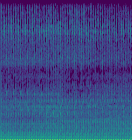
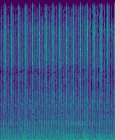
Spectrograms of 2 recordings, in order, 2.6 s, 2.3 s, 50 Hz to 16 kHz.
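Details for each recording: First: 1.6 HDi diesel after the loose, leaking injector was retightened: a steady, even idle with a rapid low pulse and smooth rhythm, no misses or knocks. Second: 1.6 HDi diesel with blue smoke and unstable idle: sharp rhythmic chuffing tick about six per second with hissing at idle; a loose injector with leaking seal is leaking combustion gas, injectors to be removed and seals replaced.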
